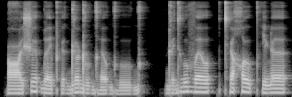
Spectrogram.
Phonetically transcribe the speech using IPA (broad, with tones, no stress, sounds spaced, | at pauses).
ʕ ʏ˨ ʃ ʏ˦ ɓ ə˨ e̯ pʰ ʏ˨ ɡ ɖ ʏ˦ o̯ ɖ u˨ ɡʱ ə˨ o̯ ɡʱ u˨ ɡ | ɖ ʏ˨ dʱ u˦ v ə˦ o̯ | tʰ ʏ˦˨ χ u˦˨ pʰ i˨ ɳ ə˦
